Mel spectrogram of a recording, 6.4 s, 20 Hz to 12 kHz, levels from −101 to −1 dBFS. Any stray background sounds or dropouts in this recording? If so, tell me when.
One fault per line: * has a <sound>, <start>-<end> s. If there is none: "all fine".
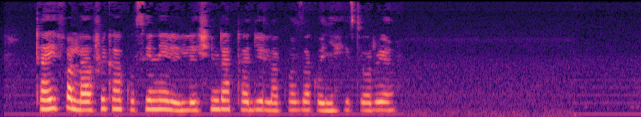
all fine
